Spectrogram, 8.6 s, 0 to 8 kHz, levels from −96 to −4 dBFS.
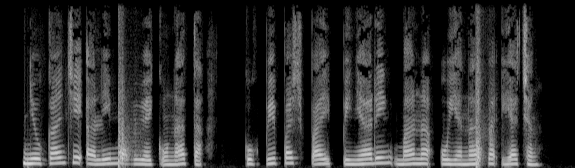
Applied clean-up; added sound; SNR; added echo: neural mask model RNNoise.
